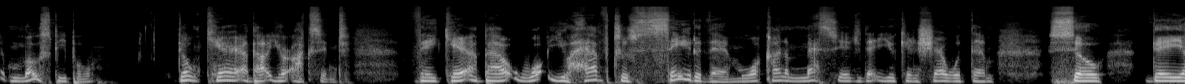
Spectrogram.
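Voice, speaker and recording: A man who teaches English, talking casually to his viewers about their comments, upbeat and encouraging, often restarting himself and filling pauses. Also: a little high, slightly rough, no room sound. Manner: rambling, restarts himself, many fillers.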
